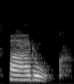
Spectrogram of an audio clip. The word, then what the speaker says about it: Swaróg: Swaróg. Okay. This all with the this is an oo sound.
